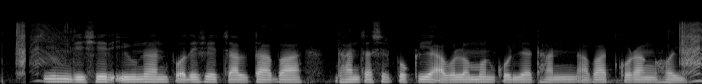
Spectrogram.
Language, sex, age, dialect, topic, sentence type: Bengali, male, 18-24, Rajbangshi, agriculture, statement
